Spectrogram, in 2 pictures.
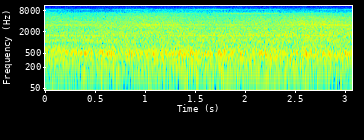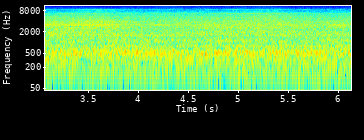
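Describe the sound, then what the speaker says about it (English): Jets taxiing at JFK airport, including a couple of G90s, produce a loud, continuous broadband engine roar that holds steady and close throughout, with no voices. "a couple of G90s taxiing right below"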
